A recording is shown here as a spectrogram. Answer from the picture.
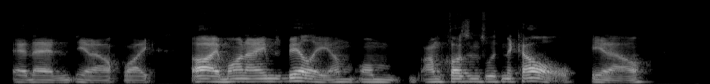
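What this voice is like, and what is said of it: Light put-on Australian accent. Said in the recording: “I have to do like a really light Australian accent. ... that impression”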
